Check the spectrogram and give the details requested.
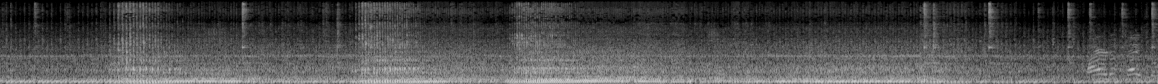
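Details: Farmall tractor after carburetor rebuild, kit initial settings: engine catches after a short crank, revs briefly, then settles into an even, steady idle with no misses; starts and runs fine.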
